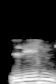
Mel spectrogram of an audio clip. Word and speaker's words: Lyme: Lyme qui peut se prononcer en anglais Lyme, euh, en l'honneur d'une ville du Connecticut, là où les premiers symptômes de la maladie sont apparus.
